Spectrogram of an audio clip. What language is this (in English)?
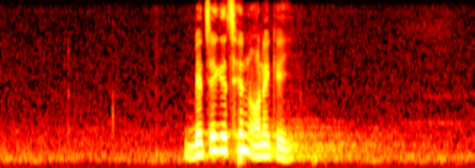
Bangla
